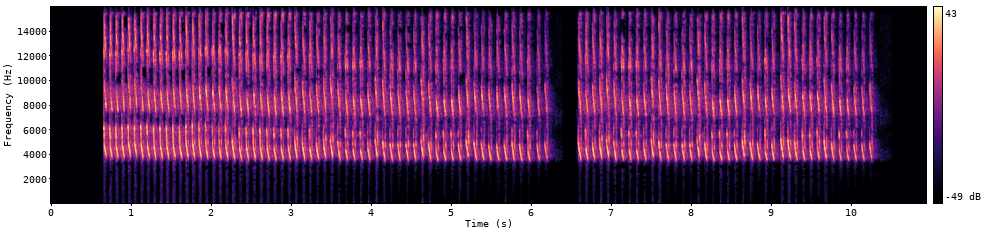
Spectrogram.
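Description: Cililin bird giving a loud, very fast, high-pitched rattling trill in two long bouts, with a brief break about six seconds in. It is used as a master song for training songbirds such as the magpie-robin.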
